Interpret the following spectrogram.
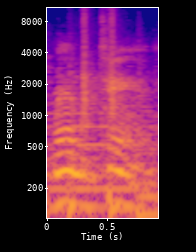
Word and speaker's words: rambutan: Correct pronunciation for the food is Rambutan.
